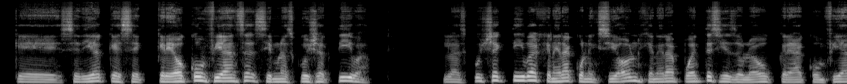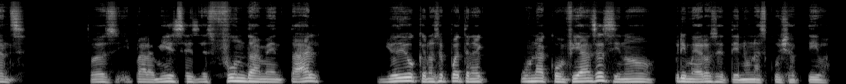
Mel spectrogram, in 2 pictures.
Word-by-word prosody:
que 115 -4 -3
se 125 +5 -1
diga 150 +4 +1
que 140 -5 -1
se 115 -2 +3
creó 130 0 +4
confianza 160 -2 +4
sin 135 -2 +1
una 130 0 0
escucha 130 +1 0
activa. 125 - +1 0.7
La 115 -1 -6
escucha 150 - -1
activa 185 +2 +3
genera 150 -1 0
conexión, 130 +5 +1
genera 130 0 -2
puentes 135 +5 0
y 135 - -2
desde 115 -3 -1
luego 115 +1 -2
crea 110 -1 -4
confianza. 115 +3 -3 0.6
Entonces, 115 0 -4
y 115 - -15
para 120 -2 -5
mí 125 +4 0
es 130 -2 +3
es 120 -2 -4
fundamental. 135 -1 +1 0.6
Yo 120 +5 -1
digo 160 +2 +5
que 135 - -1
no 130 - 0
se 150 - -1
puede 150 +2 -1
tener 130 -4 -2 0.3
una 140 +1 0
confianza, 140 +7 +2
sino 125 -5 -1 0.2
primero 130 -3 +1
se 120 -2 -3
tiene 110 +1 -1
una 110 0 +1
escucha 105 0 -3
activa. 105 -1 -5
130 Hz, 165 wpm, -23 LUFS, 115-145 Hz, 0.7 s, digo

